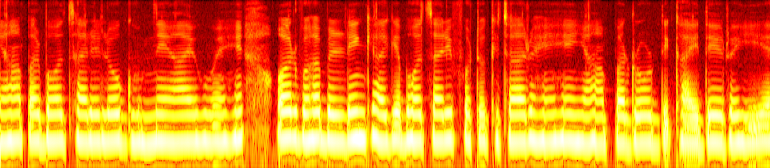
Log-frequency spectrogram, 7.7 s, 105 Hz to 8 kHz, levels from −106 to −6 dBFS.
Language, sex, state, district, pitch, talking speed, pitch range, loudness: Hindi, female, Delhi, New Delhi, 210 Hz, 210 wpm, 205-215 Hz, -14 LUFS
